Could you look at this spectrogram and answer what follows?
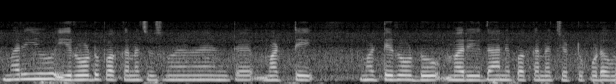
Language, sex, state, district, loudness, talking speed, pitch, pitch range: Telugu, female, Telangana, Mahabubabad, -17 LUFS, 125 wpm, 210 Hz, 205-215 Hz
